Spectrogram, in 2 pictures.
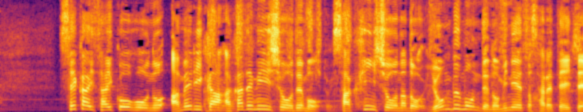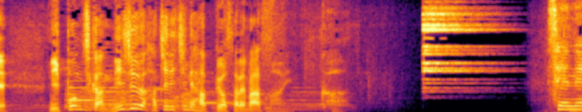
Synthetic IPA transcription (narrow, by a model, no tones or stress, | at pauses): se̞kaisaiko̞ːɦo̞ːno̞ʔame̞ɾʲikaʔakad̪e̞mʲiːɕo̞ːd̪e̞mo̞sakɯ̟̥çĩɰ̃ɕo̞ːnad̪o̞jõ̞mbɯ̟mõ̞nd̪e̞no̞mʲine̞ːt̪o̞saɾe̞t̪e̞it̪e̞ɲ̟ipːõɲ̟d͡ʑikãɲ̟ɲːiʑɨːɦat͡ɕiɲ̟it͡ɕiɲ̟iɦapʲːjo̞ːsaɾe̞masɨ̥ | se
